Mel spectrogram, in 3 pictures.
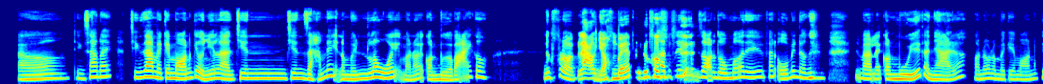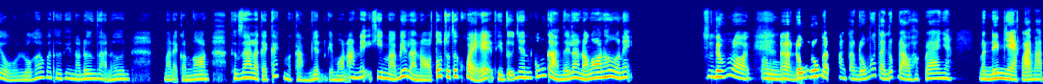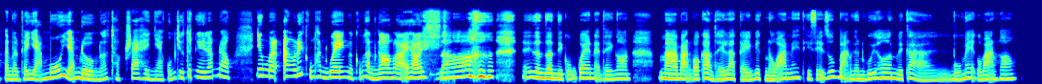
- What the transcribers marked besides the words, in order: tapping; laughing while speaking: "Đúng rồi lau dọn bếp nữa, đúng hông?"; laugh; laugh; laugh
- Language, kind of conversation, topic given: Vietnamese, podcast, Bạn thường nấu món gì khi muốn chăm sóc ai đó bằng một bữa ăn?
